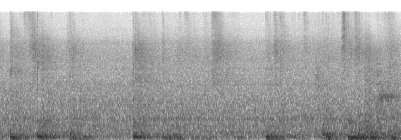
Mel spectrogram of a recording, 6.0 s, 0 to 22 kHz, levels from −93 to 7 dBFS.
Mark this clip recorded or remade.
recorded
